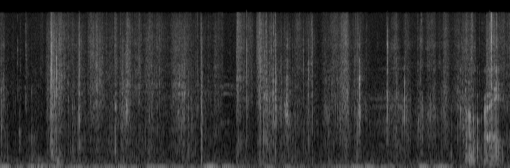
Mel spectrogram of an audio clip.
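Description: Paper banknotes being counted by hand: a quick, irregular run of crisp rustles, flicks and snaps as the bills are peeled off a stack one by one.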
